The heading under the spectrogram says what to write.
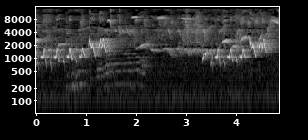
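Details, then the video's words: White-rumped shama singing energetically to provoke an opponent: bright whistled notes, a series of lower warbled phrases, then a long descending slur and more quick high whistles. "Pancingan Murai Batu.!!! bikin lawan jadi emosi"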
